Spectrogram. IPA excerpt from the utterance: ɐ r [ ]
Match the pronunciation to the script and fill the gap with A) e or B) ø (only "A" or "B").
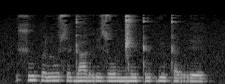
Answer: A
